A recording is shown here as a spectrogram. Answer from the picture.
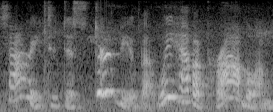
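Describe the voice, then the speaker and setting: Clear background noise runs beneath a put-on character voice delivered at a moderate pace. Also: woman. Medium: read story. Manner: chirpy, clucking.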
